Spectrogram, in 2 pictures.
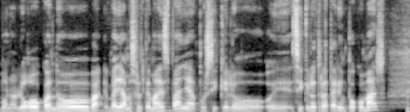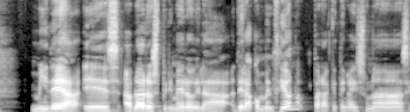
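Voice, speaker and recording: A woman speaks at a fairly quick pace in a medium pitch, with ordinary pitch variation. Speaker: heritage official, lecturer. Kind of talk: lecture. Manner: fast.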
